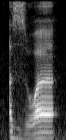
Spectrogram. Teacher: ازا کو سختی کے ساتھ پڑھیں ذال کے مقابلے میں تاکہ زا ادا ہو جائے · وا الف مدہ ہے، ایک الف کے برابر کھینچ کر پڑھیں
